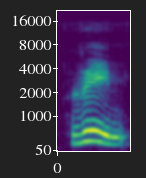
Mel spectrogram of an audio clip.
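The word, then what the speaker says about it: reign: of king Krishna Dev रेन इसमें क्या है जी साइलेंट है रेन होता है शासन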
